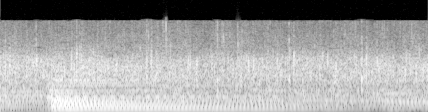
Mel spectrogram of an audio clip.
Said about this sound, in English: Can you clap your hands to Jesus one more time?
